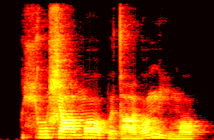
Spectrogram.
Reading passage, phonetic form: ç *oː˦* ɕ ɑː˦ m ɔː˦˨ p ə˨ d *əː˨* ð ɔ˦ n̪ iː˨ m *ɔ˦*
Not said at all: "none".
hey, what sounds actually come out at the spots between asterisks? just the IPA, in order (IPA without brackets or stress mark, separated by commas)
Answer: oː˦, ɑː˨, ɔ˧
